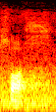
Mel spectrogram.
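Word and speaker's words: psoas: वो श्वास मेजर का वो पी थोड़ा सा साइलेंट है, एकदम भी नहीं, बट थोड़ा सा. श्वास.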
